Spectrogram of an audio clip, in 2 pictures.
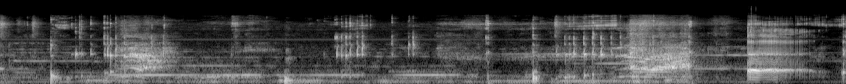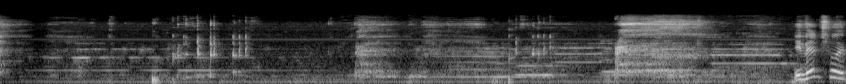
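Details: Several loud, drawn-out burps over background music and some talk.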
